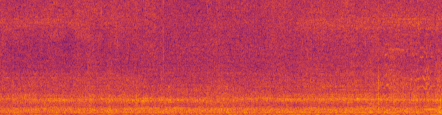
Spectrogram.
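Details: A vehicle engine idles under a steady broadband hiss, with faint voices in the background. No animal sound is heard.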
